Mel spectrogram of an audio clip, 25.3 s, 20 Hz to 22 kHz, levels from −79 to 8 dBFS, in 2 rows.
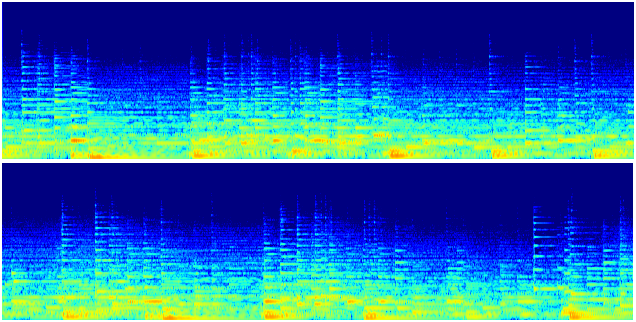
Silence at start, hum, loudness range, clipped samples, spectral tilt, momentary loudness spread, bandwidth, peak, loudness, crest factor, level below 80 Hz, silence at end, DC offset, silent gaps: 0 s; none; 3 LU; under 0.1%; -8.5 dB/octave; 9 LU; 8.4 kHz; -6 dBFS; -24 LUFS; 16 dB; -32 dBFS; 0 s; under 0.1%; none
